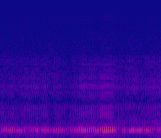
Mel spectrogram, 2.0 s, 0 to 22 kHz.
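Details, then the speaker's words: Xbox One audio through TV; harsh steady buzz around 200 Hz swelling and fading, occurring every so often in any game and in menus: intermittent audio buzzing, cause unknown. "But there's this horrible buzzing sound coming from my TV, which happens every so often."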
